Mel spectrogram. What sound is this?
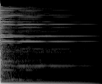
fpphone-bellding
The bell on a pull-along toy phone, which chimes when the dial is rotated.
